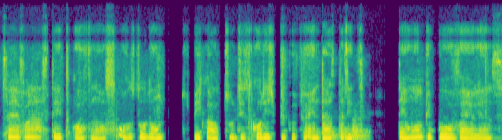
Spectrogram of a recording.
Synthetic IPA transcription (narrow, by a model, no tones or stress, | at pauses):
sɛvɛɹalstetɡ̥ɔvənasɔlsodõnt | spikaʊtʰːudiskʰɔɹed͡ʒpipul̩tʰuɛ̃ntastɾits | d̥ɛ̃nwɔ̃npiplɔvajɔlɛ̃ns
